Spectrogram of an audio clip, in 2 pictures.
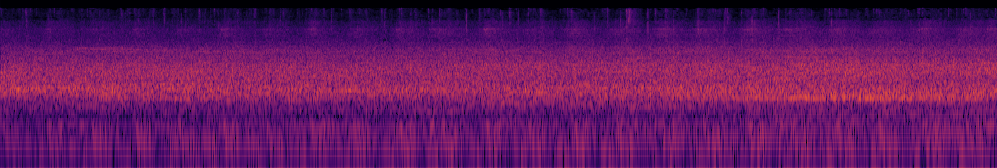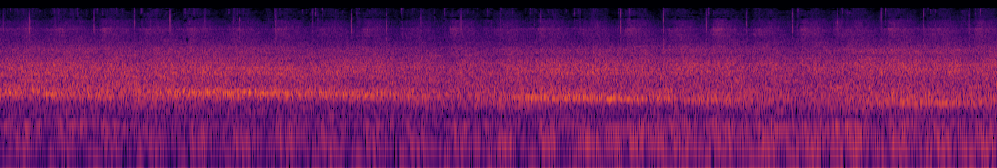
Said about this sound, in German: Da haben wir die Minuten des Tores nochmal samt Jubel aufgenommen. Also hört hier mal gerne rein.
